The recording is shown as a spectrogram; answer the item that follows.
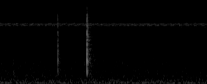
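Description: Steady, faint, high-pitched drone of insects singing, with two sharp clicks about a third of a second apart near the start, the second one louder.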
